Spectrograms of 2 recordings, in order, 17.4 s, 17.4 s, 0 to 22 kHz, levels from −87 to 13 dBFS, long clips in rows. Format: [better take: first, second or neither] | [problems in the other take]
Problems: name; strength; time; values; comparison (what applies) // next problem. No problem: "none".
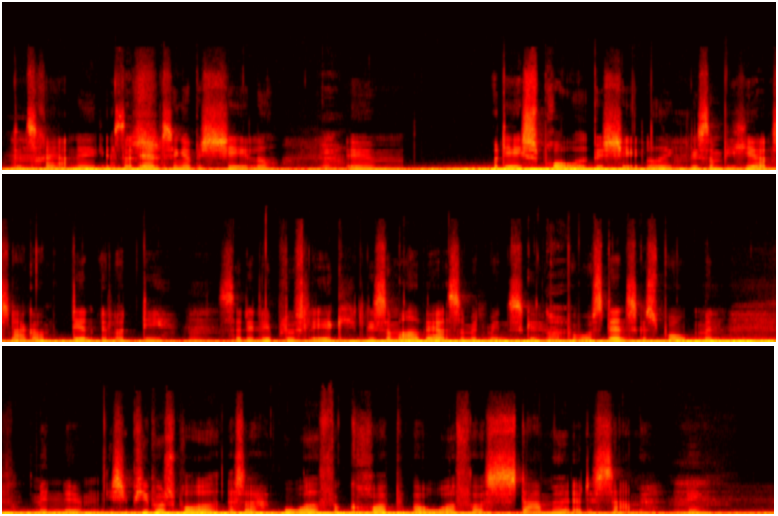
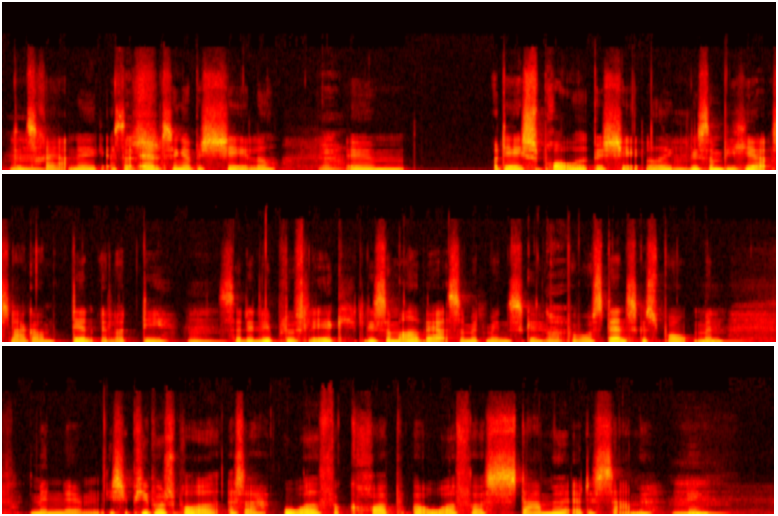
second | low rumble; loud; throughout; 8 dB below the speech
